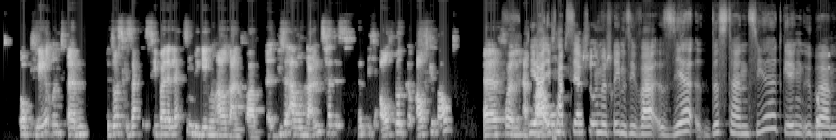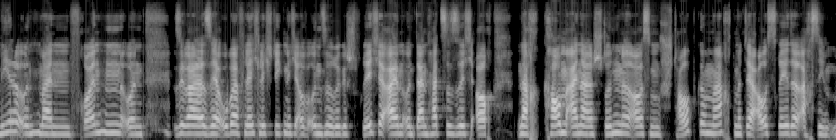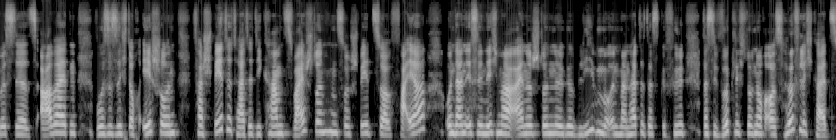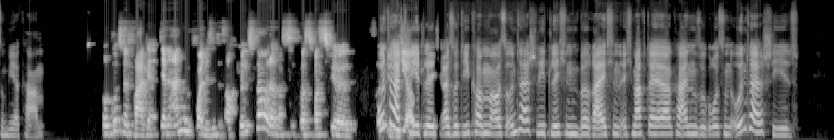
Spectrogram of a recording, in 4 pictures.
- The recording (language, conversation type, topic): German, advice, Wie kann ich das plötzliche Ende einer engen Freundschaft verarbeiten und mit Trauer und Wut umgehen?
- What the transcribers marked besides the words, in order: distorted speech; unintelligible speech; other background noise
